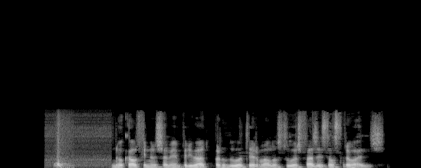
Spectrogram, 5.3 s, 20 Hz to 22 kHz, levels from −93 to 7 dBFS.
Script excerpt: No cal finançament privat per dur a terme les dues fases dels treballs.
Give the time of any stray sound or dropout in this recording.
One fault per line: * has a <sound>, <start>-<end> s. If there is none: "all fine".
* has a whoosh, 0.7-0.9 s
